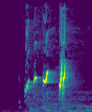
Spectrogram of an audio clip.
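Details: Sooty-headed bulbul with golden plumage delivers a short phrase of four rising, fluty whistles, the last two run together into a brighter, slightly buzzy note, in quiet surroundings.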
